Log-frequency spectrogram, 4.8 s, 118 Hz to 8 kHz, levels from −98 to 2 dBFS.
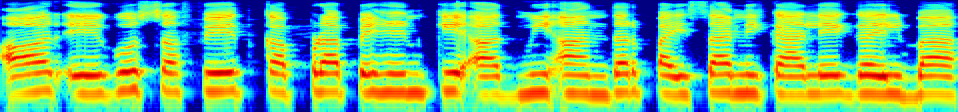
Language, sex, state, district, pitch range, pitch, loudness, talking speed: Bhojpuri, female, Uttar Pradesh, Ghazipur, 235-255 Hz, 245 Hz, -13 LUFS, 150 wpm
